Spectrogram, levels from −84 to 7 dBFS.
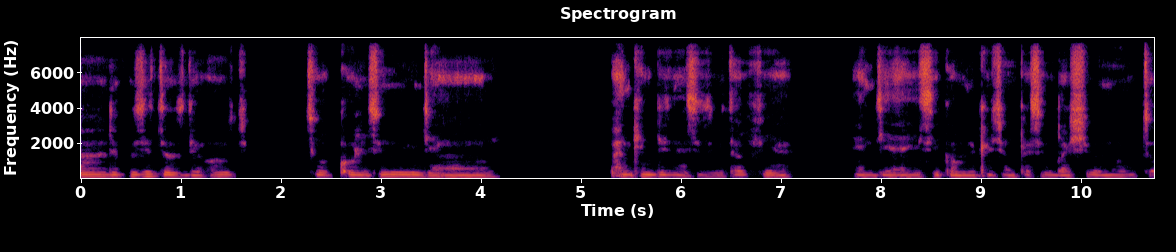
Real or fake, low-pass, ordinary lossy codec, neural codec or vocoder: fake; none; none; codec, 16 kHz, 8 kbps, FreqCodec, smaller model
